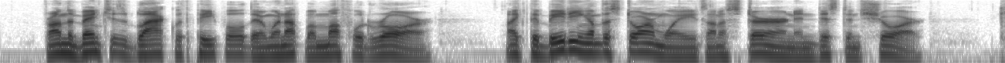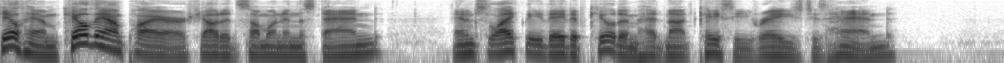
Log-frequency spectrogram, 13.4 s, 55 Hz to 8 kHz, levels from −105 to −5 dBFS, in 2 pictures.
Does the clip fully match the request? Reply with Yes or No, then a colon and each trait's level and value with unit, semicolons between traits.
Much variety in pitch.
No: average, 3.7 semitones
